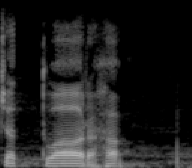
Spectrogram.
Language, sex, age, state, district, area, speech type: Sanskrit, male, 30-45, West Bengal, Murshidabad, urban, read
